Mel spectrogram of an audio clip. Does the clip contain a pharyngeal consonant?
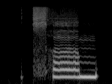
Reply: no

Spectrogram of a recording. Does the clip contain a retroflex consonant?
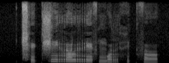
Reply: yes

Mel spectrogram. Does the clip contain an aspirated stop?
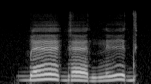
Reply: no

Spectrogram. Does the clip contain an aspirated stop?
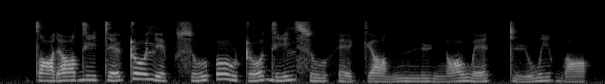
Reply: no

